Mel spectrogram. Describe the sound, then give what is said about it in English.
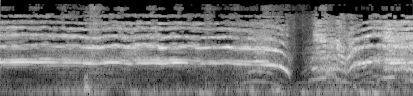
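A person screams in a long, sustained high-pitched wail that swoops down sharply near the end while being dragged off a flight, then breaks into shorter strained cries amid loud background commotion. “No, that is actually a person being dragged off a flight.”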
